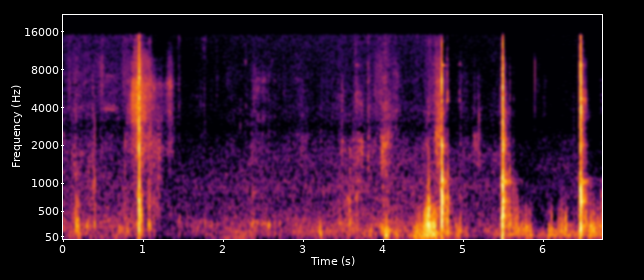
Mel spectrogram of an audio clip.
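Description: Sharp cracks of a golf ball being struck hard on a paving slab in an attempt to split it open: one hit about a second in, then a short clatter and three more hits close together near the end.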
